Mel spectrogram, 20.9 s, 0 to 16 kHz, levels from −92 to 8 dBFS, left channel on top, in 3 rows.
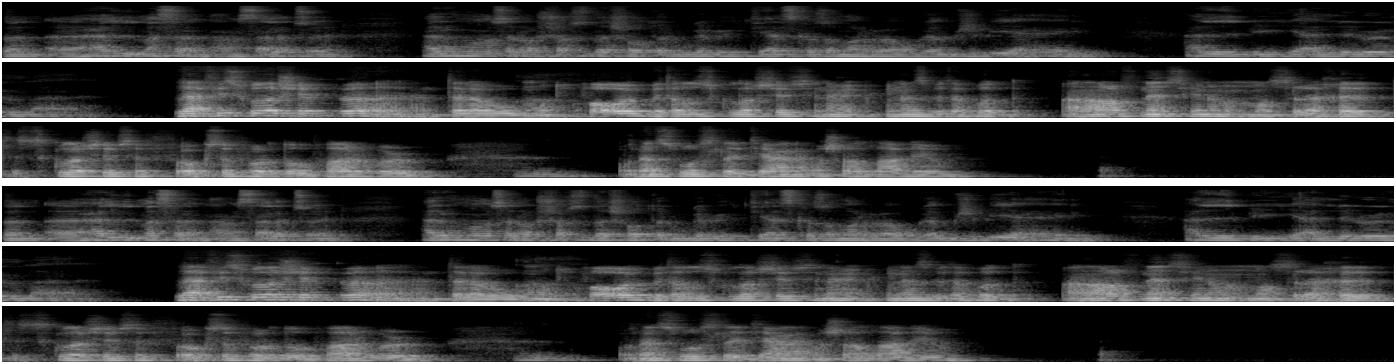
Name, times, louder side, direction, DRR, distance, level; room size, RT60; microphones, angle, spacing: voice 1, 0.0-1.7 2.1-5.4 5.9-7.4 8.2-8.6 9.5-9.9 16.5-16.8, right 1 dB, 35° right, 2 dB, 0.6 m, -38 dB
voice 2, 7.8-12.0 12.3-16.0 17.0-18.7, left 3 dB, 50° left, 1 dB, 0.6 m, -27 dB
2.7 x 2.6 x 2.3 m, 0.38 s
head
